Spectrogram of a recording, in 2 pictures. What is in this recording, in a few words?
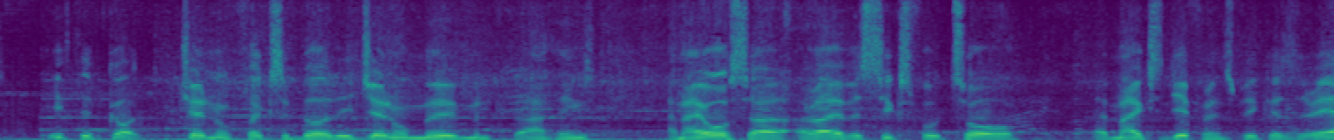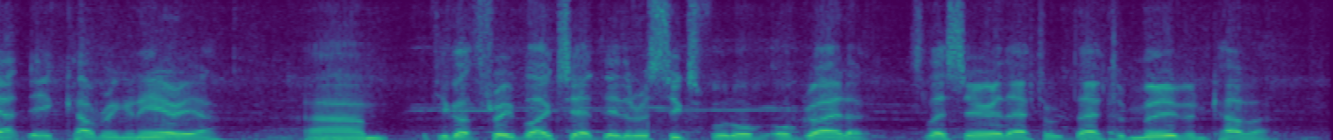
Australian male adult, dialect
